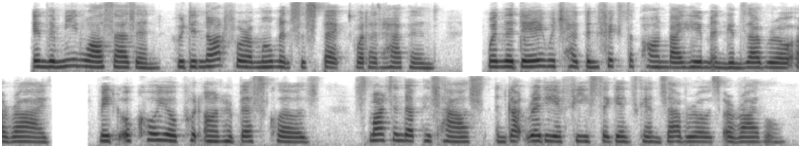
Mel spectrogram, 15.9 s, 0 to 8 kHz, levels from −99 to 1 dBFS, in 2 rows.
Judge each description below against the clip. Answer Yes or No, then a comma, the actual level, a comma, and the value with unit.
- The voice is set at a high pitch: Yes, high, 220 Hz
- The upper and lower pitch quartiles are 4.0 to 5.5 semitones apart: No, narrow, 2.5 semitones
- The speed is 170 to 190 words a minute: Yes, average, 175 wpm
